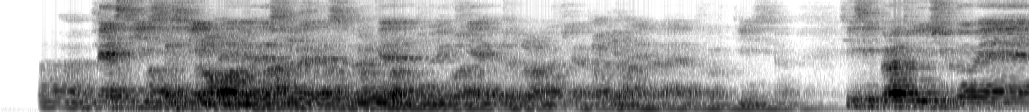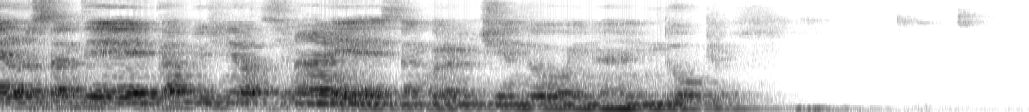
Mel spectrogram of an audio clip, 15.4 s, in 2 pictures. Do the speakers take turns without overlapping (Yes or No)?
No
